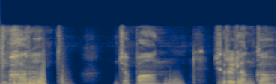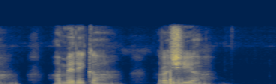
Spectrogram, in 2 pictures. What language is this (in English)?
Konkani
